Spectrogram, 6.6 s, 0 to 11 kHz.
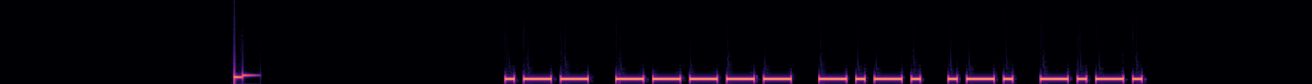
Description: Morse code, heard as a keyed tone, about 26 wpm, 700 Hz. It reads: W0CRC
